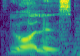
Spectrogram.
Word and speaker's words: New Orleans: knows what he's doing he's a total Pro New Orleans that that dude was born here for sure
